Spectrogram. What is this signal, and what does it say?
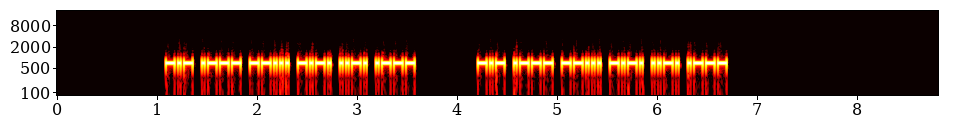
Morse code, heard as a keyed tone, about 37 wpm, 700 Hz. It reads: KJ7CFJ KJ7CFJ
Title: USA Call Signs - 6 Characters - Repeated 2x - 40wpm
